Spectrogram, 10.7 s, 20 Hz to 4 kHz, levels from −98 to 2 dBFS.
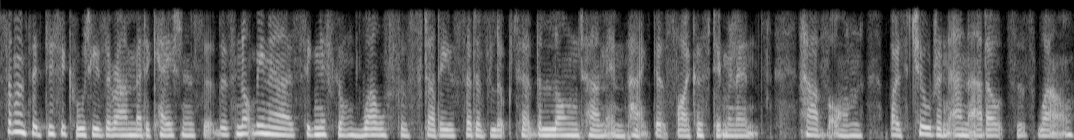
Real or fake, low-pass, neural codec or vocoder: fake; 3.6 kHz; codec, 16 kHz, 8 kbps, FreqCodec, smaller model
